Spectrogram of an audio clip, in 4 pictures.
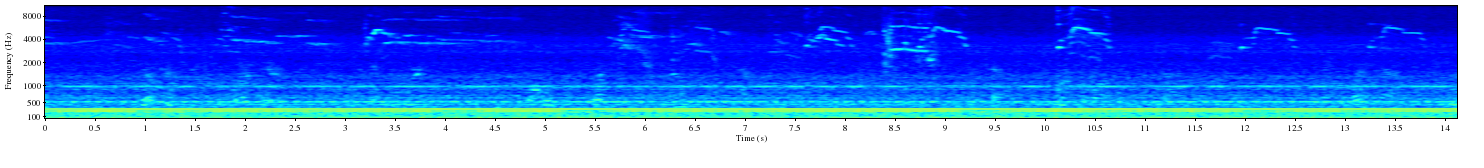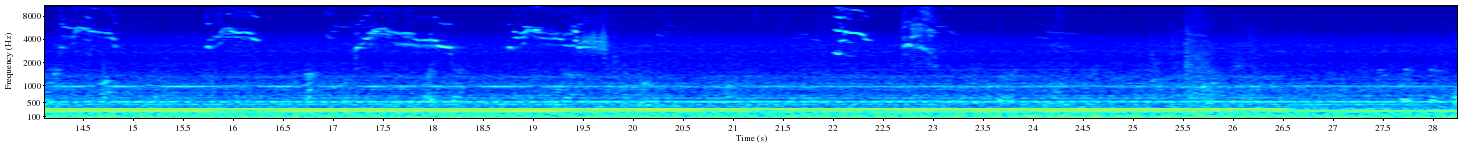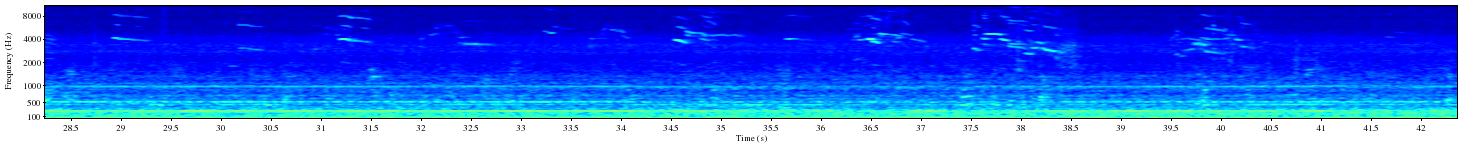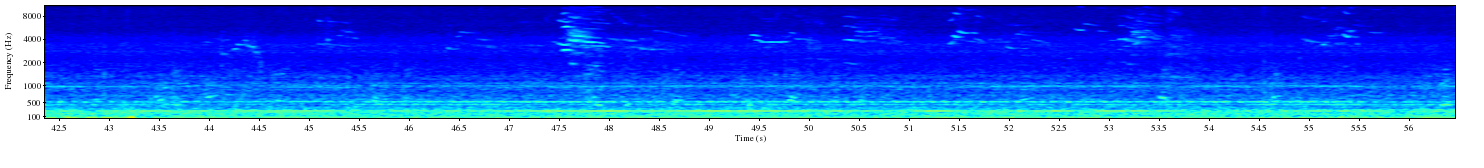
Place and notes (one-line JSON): {"title": "Loyalist Pkwy, Glenora, ON, Canada - Glenora - Adolphustown ferry", "date": "2021-11-17 15:00:00", "description": "Recorded from the car window on the ferry from Glenora to Adolphustown in Prince Edward County, Ontario, Canada. Zoom H4n. Much more wind noise than I would have liked, but removing it with a low-cut filter would also have affected other parts where that particular range is desired (engine noise of ferry, etc.)", "latitude": "44.04", "longitude": "-77.06", "altitude": "73", "timezone": "America/Toronto"}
